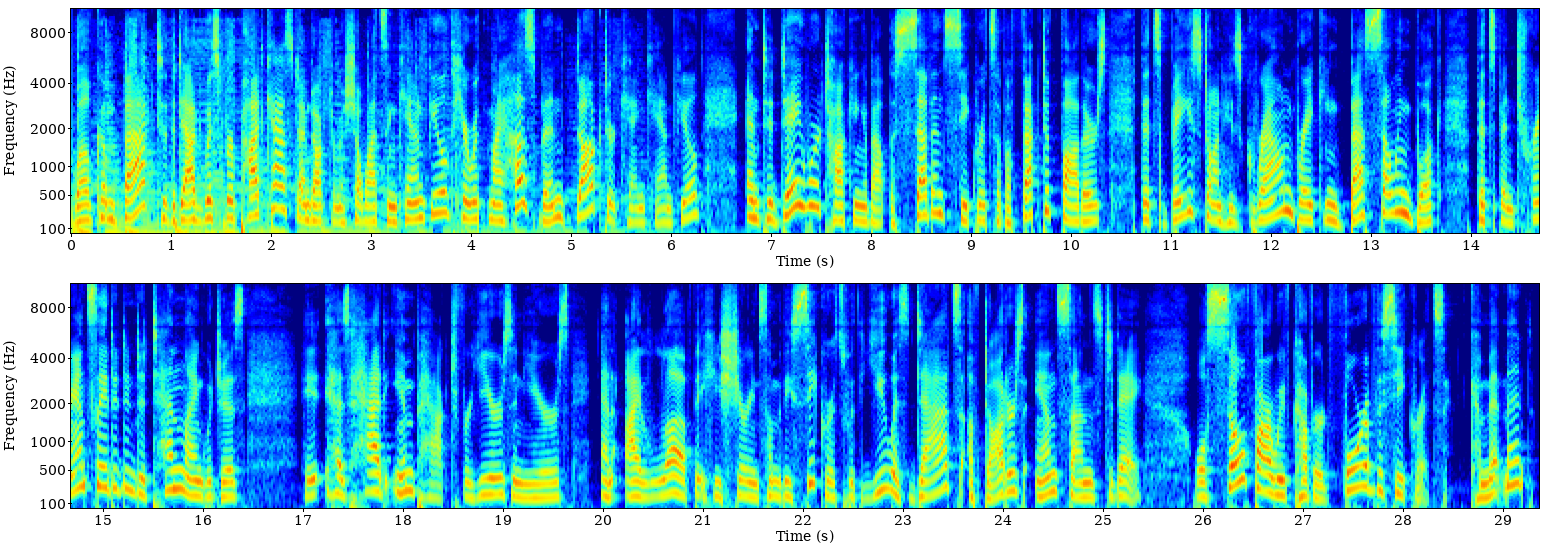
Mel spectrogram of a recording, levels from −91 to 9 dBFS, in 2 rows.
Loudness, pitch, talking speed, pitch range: -22 LUFS, 190 Hz, 165 wpm, 170-230 Hz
